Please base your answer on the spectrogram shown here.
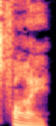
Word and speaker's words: Pfizer: on the list was pfizer the american pharmaceutical company which announced a successful trial of a kovid 19 vaccine in november the correct pronunciation is phi so as the p is silent wuhan the chinese city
